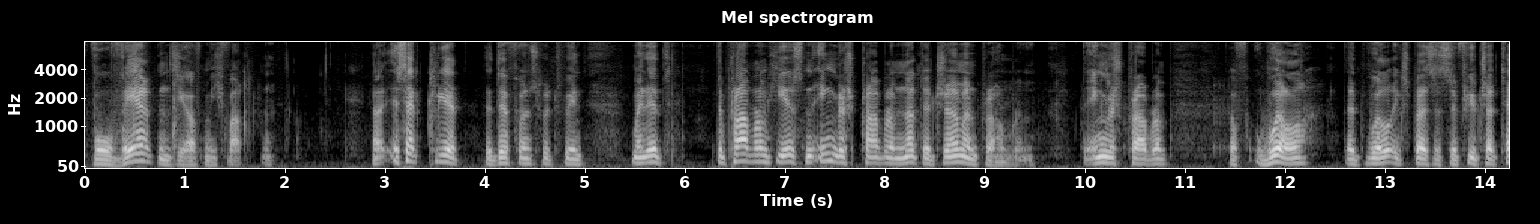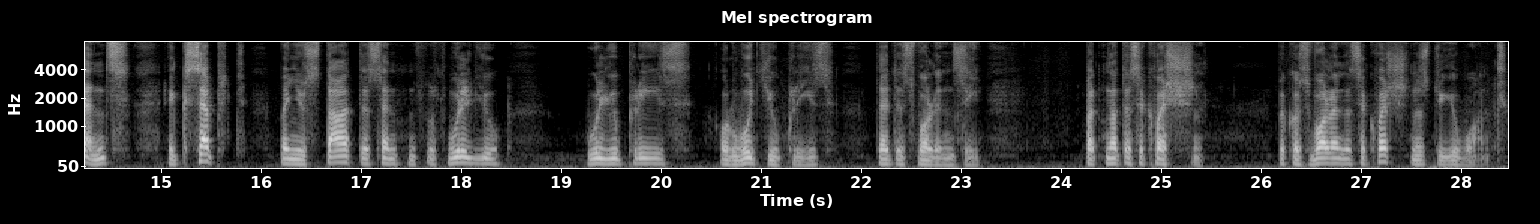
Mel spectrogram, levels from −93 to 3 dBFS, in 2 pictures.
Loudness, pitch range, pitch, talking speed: -23 LUFS, 100-135 Hz, 115 Hz, 150 wpm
